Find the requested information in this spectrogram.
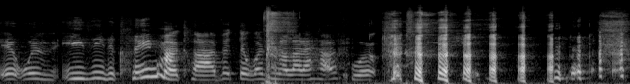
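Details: Adult woman with cerebral palsy since birth, also hearing impaired and wearing hearing aids, speaking in an interview; dysarthria due to cerebral palsy.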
